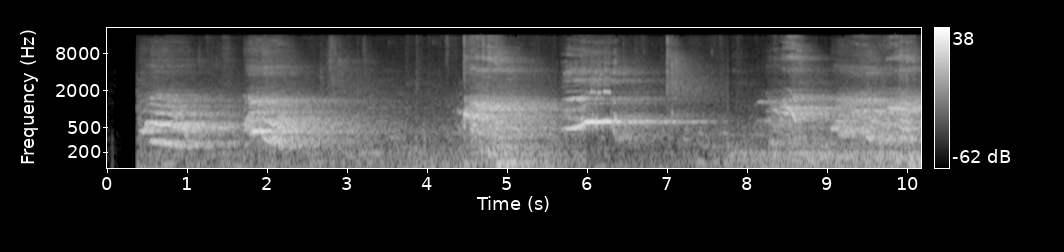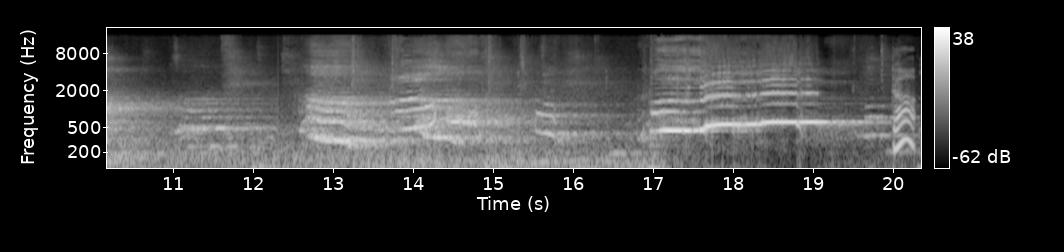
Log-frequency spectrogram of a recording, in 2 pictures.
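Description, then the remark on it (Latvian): Seal pups at the Riga Zoo in Latvia bawl in spring, calling for their mother or from hunger, in a series of loud, drawn-out wailing calls, rising and falling in pitch, repeated every few seconds with overlapping cries and no talking. “Roņu mazuļi brēc, kad vēlas sasaukt mammu vai ir izsalkuši.”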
